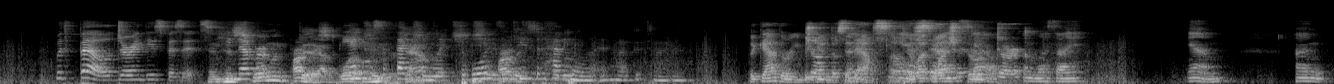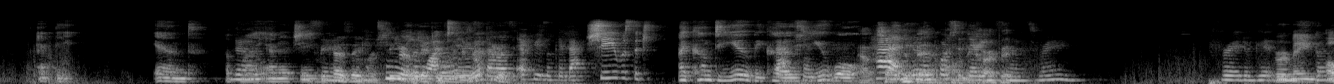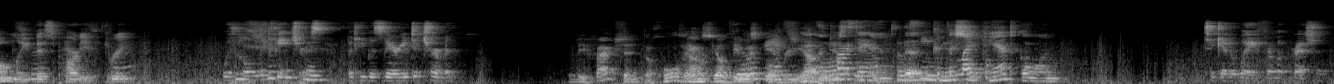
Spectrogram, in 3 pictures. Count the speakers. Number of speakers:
eight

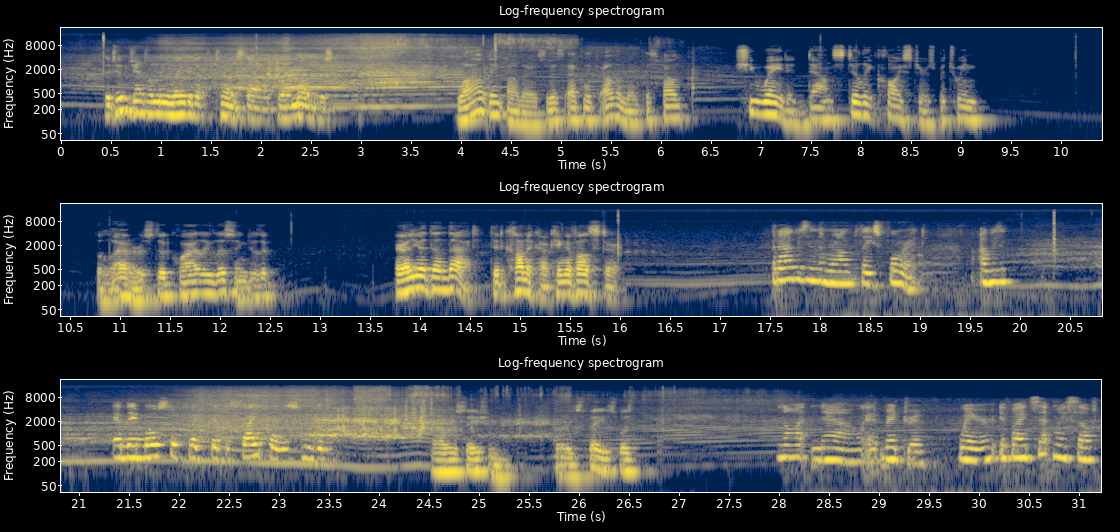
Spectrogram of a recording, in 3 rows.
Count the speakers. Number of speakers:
seven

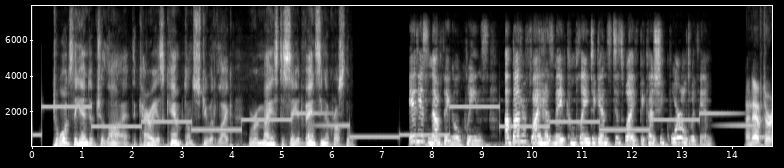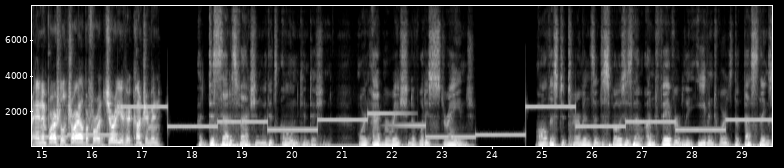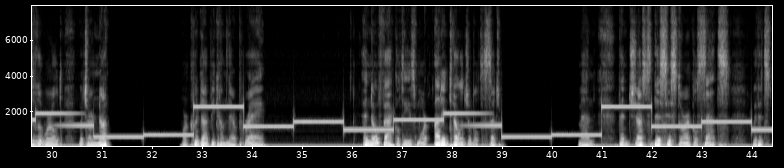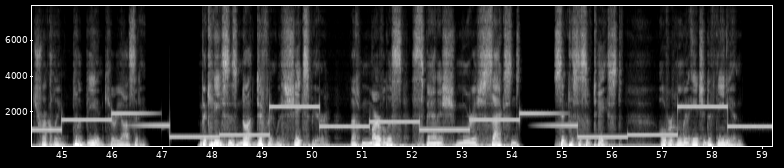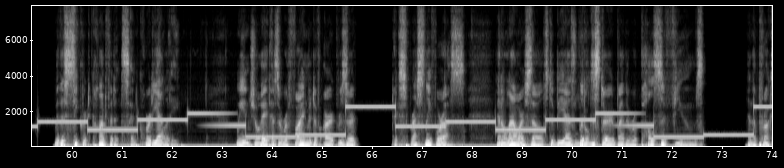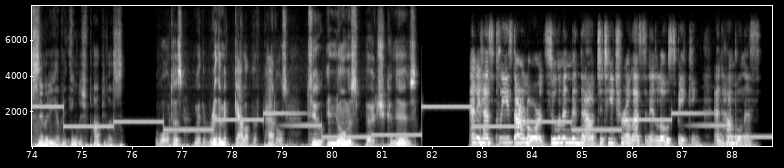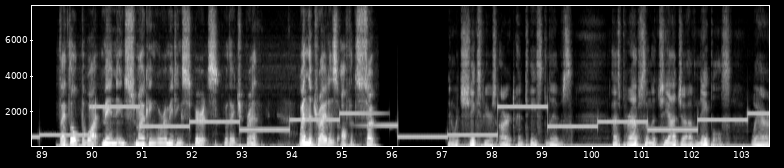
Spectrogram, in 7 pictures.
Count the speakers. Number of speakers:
four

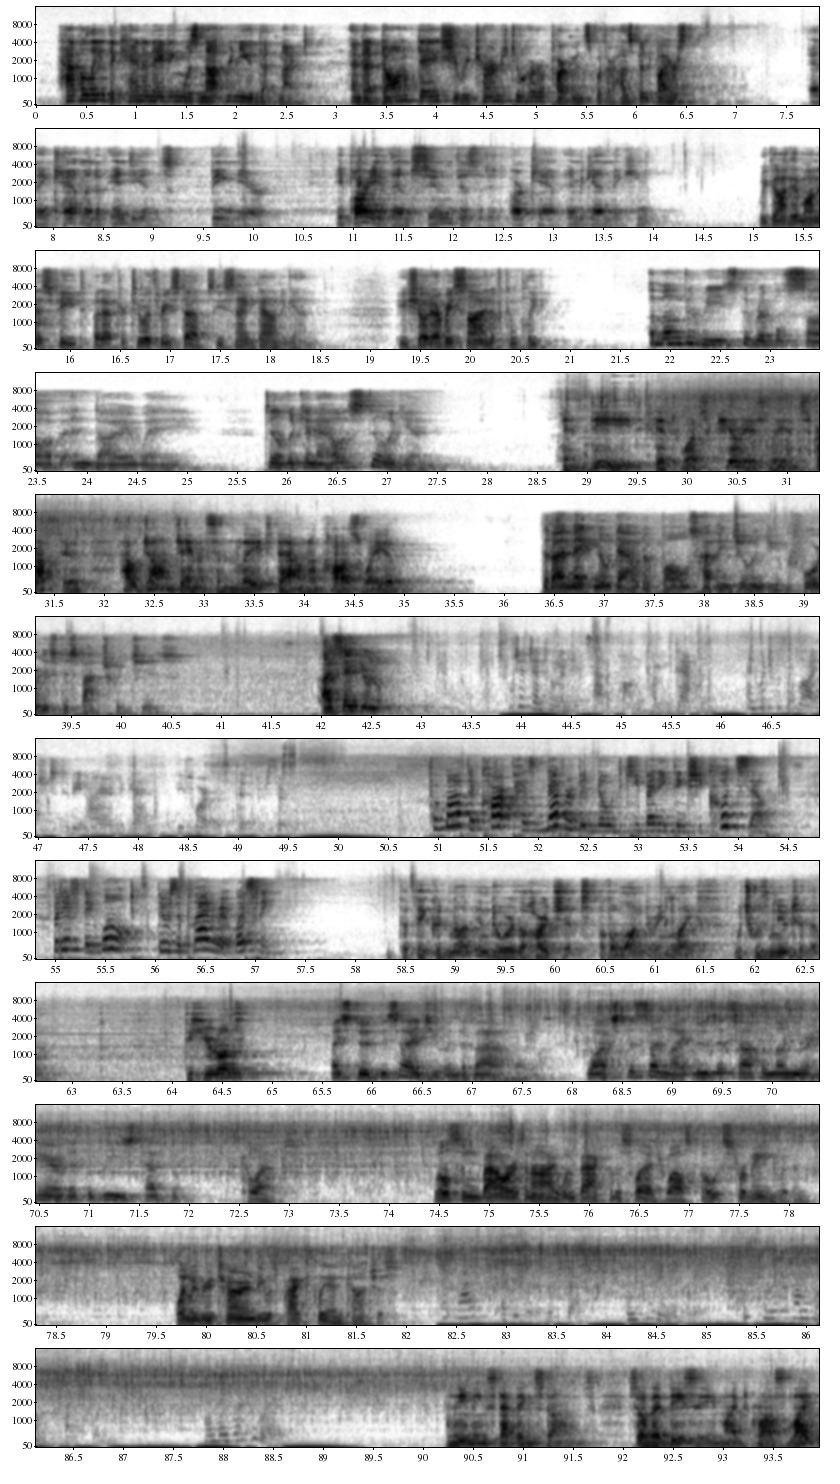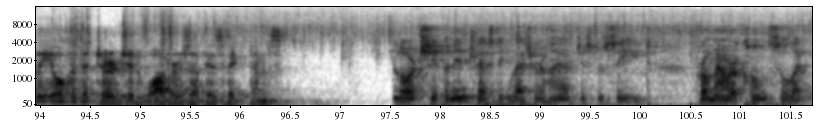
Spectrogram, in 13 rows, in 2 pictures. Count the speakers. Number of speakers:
nine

